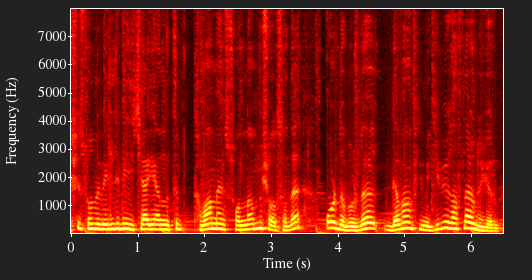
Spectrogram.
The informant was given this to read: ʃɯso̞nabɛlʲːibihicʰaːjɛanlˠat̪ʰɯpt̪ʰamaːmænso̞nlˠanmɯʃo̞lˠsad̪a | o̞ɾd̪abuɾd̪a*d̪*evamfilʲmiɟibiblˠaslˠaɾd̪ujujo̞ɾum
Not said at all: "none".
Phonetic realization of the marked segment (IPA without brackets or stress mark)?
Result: d̪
